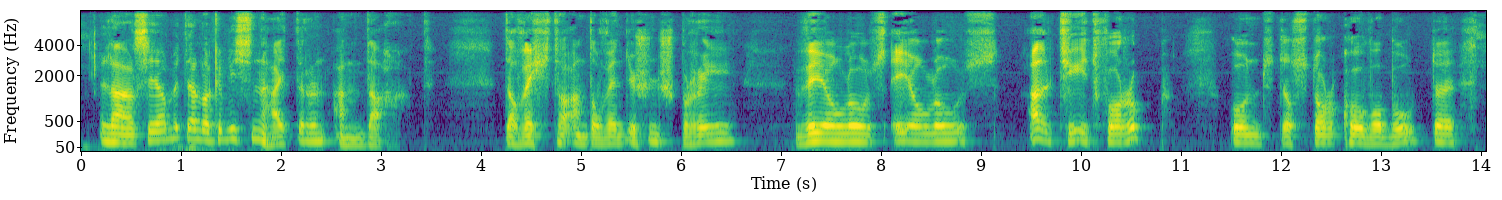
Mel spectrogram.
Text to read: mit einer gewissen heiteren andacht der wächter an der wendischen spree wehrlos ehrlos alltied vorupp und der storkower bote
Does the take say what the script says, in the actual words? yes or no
yes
